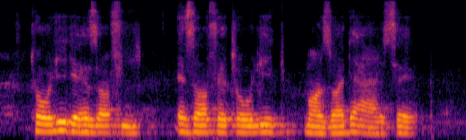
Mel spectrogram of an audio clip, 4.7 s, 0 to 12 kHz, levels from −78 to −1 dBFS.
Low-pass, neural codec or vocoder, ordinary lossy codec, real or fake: 10.8 kHz; codec, 44.1 kHz, 3.4 kbps, Pupu-Codec; Opus, 16 kbps; fake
